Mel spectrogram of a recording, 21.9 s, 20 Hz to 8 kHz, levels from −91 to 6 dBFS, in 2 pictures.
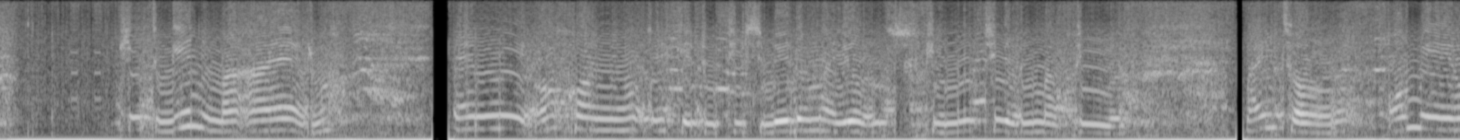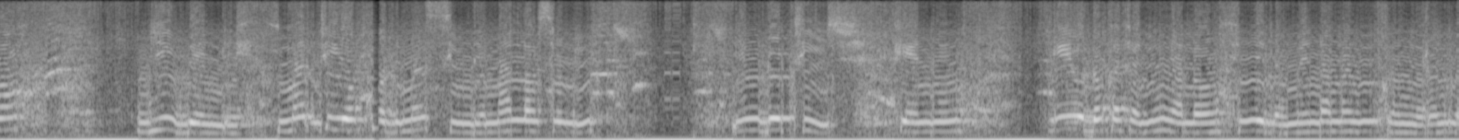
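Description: Speech runs through the whole clip with a harsh, grainy distortion roughly as loud as the speech itself, quiet passages crumbling into sputter and dropouts. This is likely low bit depth without dither: truncation to about 3 bits leaves an error that tracks the waveform. Between 13.76 and 13.83 s, after "ji bende matiyo" and before "masinde malosogi", a brief smear replaces the sound: short concealed packet loss, where about 40 ms of audio went missing and was filled by extending the preceding sound before blending back. The call path's G.722 coding leaves nothing above 8 kHz.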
